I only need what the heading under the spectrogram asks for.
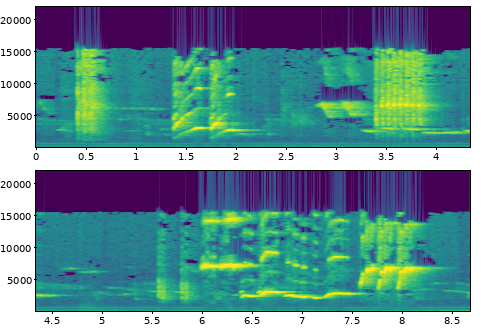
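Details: Brown-chested jungle flycatcher singing in the 'tembakan' style: scattered high whistled notes and a buzzy burst, building into a sustained passage of rising and falling whistles and trills, with a constant low hum behind.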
